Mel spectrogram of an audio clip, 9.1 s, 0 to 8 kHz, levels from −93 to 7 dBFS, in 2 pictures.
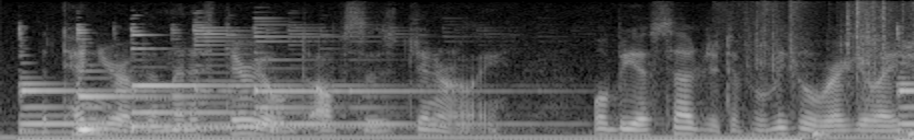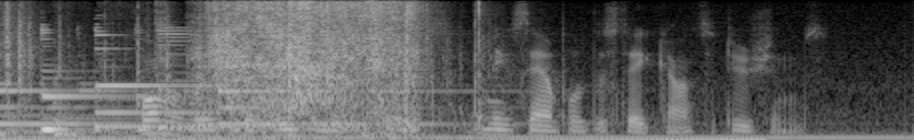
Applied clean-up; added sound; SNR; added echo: none; Tearing + Guitar; -5 dB; none.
